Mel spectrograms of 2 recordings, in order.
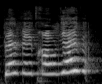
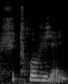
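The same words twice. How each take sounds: First: It is said in a Donald Duck voice. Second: It is said in her normal voice.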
